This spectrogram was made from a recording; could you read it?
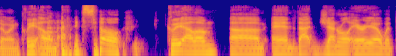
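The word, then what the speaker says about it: Cle Elum: You have your, I'm going to say this wrong, Seal Illum. – You did say it wrong. – Did I get it right? – No. – Okay, I didn't think. How do you say that? – Klee Elum.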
